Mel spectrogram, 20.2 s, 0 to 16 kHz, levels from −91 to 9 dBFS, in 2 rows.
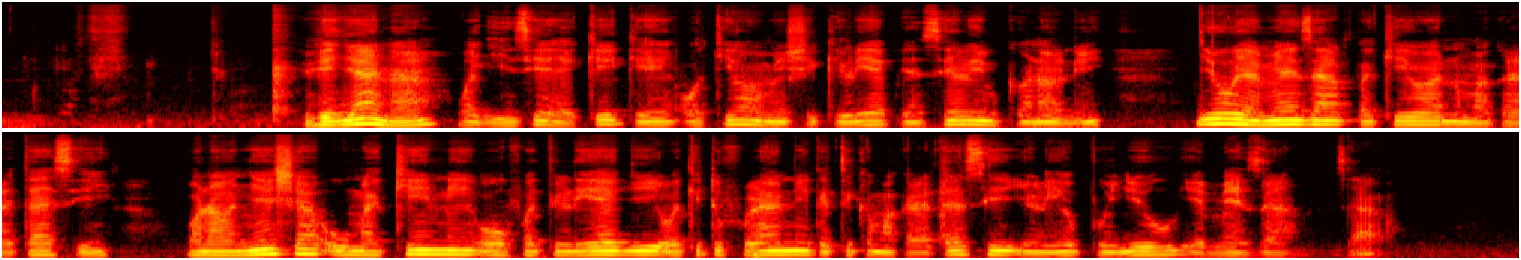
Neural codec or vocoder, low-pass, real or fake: codec, 44.1 kHz, 7.8 kbps, Pupu-Codec; 14.4 kHz; fake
